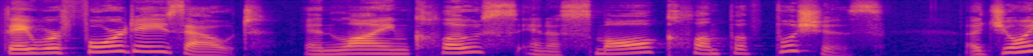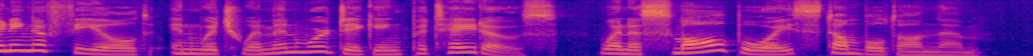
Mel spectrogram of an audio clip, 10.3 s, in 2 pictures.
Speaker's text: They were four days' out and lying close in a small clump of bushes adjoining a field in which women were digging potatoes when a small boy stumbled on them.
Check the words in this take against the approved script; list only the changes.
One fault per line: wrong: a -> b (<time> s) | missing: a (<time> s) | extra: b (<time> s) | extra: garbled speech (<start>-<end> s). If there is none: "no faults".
no faults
